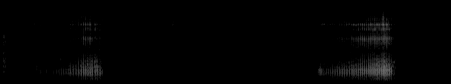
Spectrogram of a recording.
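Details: Snoring in a sleeping French Bulldog: two long, airy, rasping snores about three seconds apart with quiet in between.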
